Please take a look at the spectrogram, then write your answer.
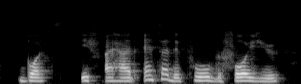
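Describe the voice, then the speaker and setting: Her pitch is very deep and low for a woman. The woman's voice shows ordinary pitch variation. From Nigeria. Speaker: immigration vlogger. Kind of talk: casual vlog advice. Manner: fast. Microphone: new mic.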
